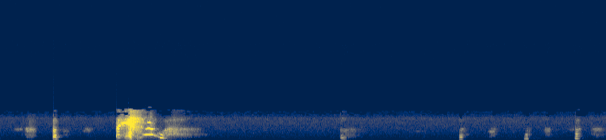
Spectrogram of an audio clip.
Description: There is a certain flower that always makes me feel really sneezy and I was around them today.... achoooo, achoooo, achoooo!!!!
